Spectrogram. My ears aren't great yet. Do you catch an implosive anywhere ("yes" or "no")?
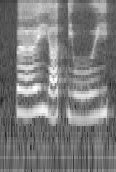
no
